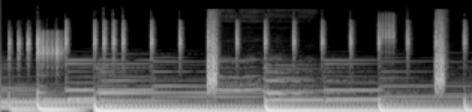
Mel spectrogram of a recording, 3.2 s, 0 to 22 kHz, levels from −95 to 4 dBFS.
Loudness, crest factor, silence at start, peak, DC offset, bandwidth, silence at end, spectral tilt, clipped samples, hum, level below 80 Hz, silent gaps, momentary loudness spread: -19 LUFS; 10 dB; 0 s; -4 dBFS; under 0.1%; 11.5 kHz; 0 s; -4.5 dB/octave; under 0.1%; none; -16 dBFS; none; 4 LU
